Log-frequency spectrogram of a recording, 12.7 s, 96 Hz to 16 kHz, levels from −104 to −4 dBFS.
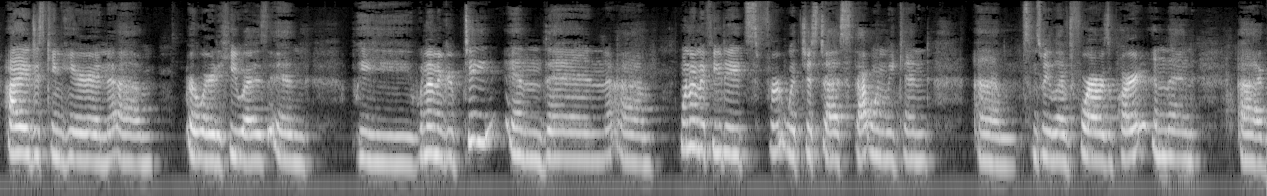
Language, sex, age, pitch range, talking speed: English, female, 20-39, 250-300 Hz, 200 wpm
